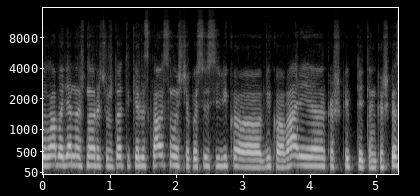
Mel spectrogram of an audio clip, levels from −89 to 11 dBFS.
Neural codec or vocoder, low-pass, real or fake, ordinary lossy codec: none; 14.4 kHz; real; Opus, 24 kbps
